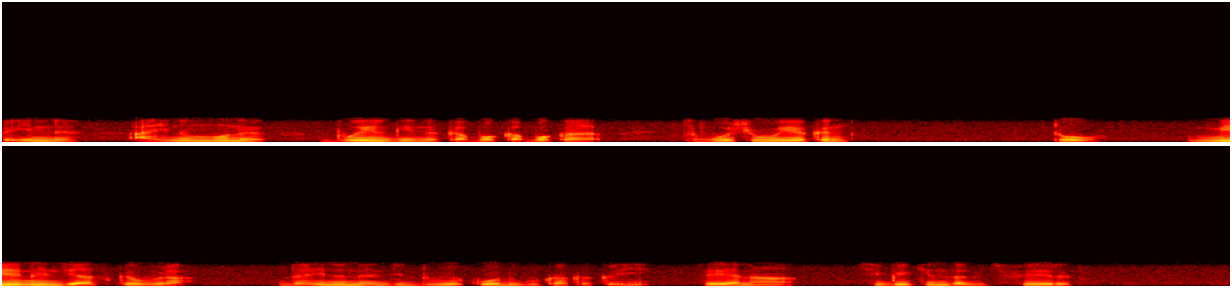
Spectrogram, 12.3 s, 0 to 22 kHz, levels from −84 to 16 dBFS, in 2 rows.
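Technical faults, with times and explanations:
No technical faults are heard in this clip.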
